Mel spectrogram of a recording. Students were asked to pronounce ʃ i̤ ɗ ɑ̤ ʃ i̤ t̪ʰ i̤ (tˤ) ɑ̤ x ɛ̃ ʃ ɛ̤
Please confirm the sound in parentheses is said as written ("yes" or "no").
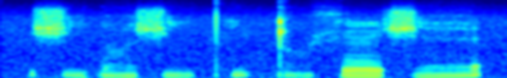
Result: no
